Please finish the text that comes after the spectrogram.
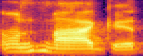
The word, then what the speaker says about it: Margit: Yeah, in German it's Frederic and Margit.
